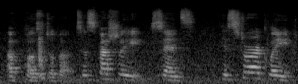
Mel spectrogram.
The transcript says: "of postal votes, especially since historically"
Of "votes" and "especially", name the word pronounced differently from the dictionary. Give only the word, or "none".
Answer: none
